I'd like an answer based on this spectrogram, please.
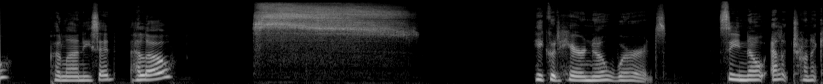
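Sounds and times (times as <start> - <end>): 
speech: 0.0 - 1.8, 2.5 - 3.3, 5.4 - 8.2
radio static hiss: 2.6 - 4.2.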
